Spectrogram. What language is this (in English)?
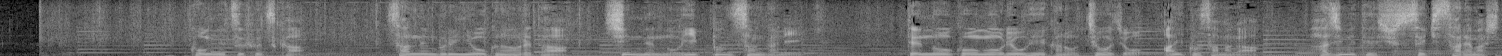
Japanese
